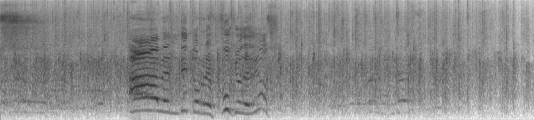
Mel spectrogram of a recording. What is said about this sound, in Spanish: Démosle un buen aplauso al Señor ahora. Gloria a Dios.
